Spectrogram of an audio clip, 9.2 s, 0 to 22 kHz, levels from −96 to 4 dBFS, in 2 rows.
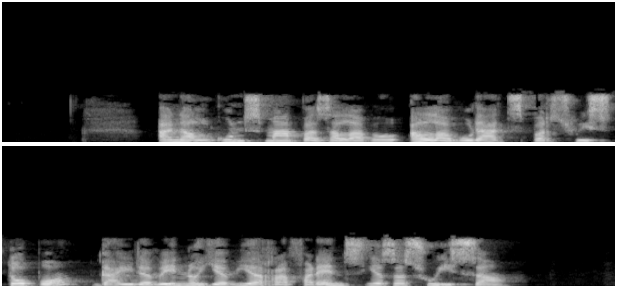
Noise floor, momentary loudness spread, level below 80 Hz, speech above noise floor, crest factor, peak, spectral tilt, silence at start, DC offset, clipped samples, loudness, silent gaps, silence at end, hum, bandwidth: -85 dBFS; 7 LU; -62 dBFS; 68 dB; 16 dB; 0 dBFS; -3 dB/octave; 1.2 s; under 0.1%; under 0.1%; -17 LUFS; none; 0.85 s; none; 8 kHz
